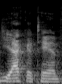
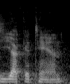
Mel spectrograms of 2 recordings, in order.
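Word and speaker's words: Yucatán: sure the last episode i said yakitan for some reason i don't know i guess i kind of forgot how to pronounce yucatan there's a u in there you know that there's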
